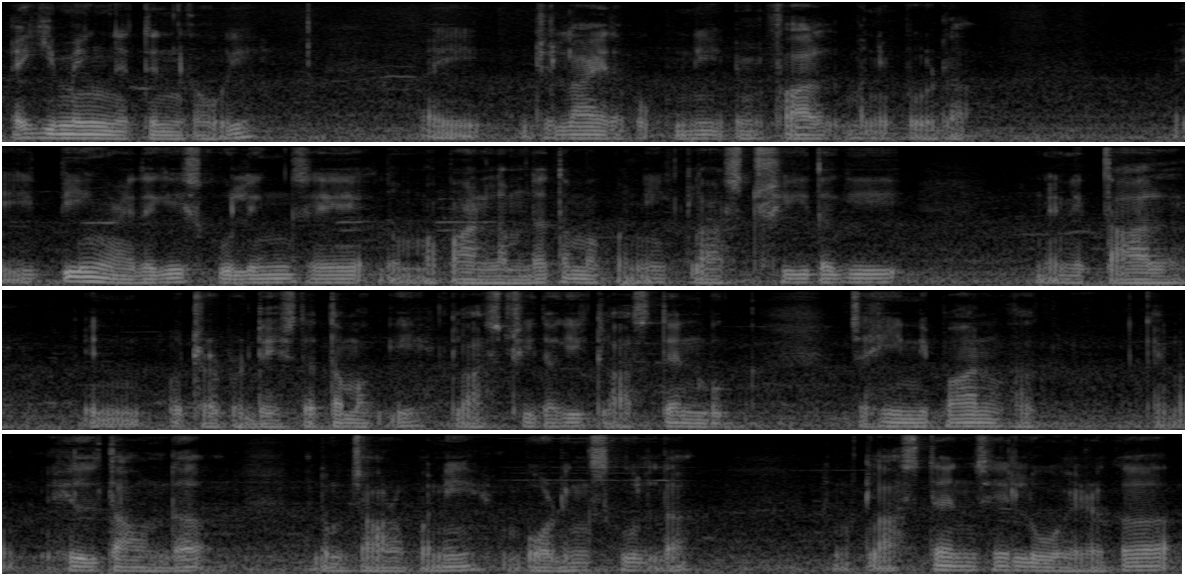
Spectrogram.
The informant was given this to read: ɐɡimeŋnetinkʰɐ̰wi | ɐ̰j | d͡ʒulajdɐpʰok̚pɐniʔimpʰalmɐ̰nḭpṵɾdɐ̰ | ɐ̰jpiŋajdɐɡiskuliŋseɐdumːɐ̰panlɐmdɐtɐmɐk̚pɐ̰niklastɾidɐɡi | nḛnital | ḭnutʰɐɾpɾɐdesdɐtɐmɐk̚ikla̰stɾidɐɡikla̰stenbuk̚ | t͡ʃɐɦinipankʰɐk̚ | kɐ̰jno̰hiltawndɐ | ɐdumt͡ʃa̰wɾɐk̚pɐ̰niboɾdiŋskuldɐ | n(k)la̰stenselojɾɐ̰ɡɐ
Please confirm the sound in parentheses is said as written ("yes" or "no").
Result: yes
